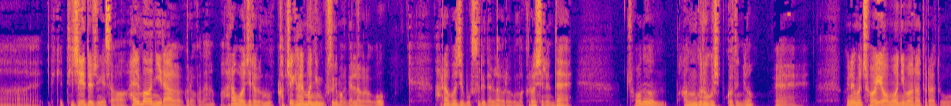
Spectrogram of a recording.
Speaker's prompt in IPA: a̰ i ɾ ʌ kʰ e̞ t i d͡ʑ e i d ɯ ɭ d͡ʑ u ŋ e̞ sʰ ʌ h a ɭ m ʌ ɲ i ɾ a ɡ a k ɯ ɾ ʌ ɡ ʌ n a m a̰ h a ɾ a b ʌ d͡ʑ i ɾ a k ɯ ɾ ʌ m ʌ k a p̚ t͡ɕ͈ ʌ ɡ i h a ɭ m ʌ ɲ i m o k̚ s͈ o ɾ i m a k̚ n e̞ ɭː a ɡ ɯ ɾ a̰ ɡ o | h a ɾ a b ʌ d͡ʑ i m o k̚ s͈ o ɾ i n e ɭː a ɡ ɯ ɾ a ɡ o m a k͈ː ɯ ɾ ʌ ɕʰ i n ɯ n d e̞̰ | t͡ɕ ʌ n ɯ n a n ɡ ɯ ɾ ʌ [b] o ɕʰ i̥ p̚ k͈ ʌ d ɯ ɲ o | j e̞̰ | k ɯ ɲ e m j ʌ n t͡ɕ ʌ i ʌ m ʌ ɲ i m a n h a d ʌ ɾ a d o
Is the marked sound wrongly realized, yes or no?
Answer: yes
